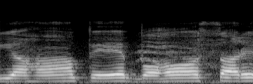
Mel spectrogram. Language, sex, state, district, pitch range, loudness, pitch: Hindi, male, Himachal Pradesh, Shimla, 145-155 Hz, -14 LUFS, 150 Hz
